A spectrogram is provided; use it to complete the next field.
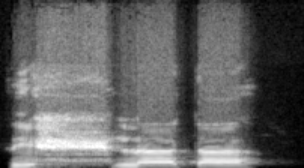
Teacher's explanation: Huruf ha di sini dibaca rokhawah, mengalir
